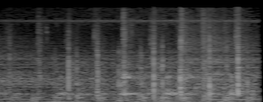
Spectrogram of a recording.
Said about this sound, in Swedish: Utan att se mig om börjar jag springa igen.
